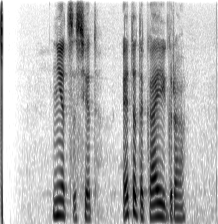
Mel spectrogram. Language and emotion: Russian, neutral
